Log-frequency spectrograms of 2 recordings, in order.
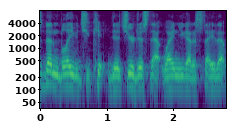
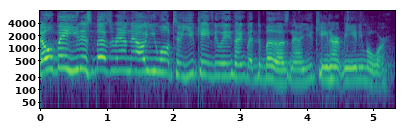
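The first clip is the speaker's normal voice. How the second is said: taunting the bee; 9 semitones higher, 7 dB louder than usual. Retold or imitated. Father taunting the stingless bee.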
